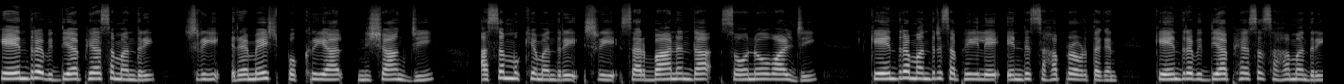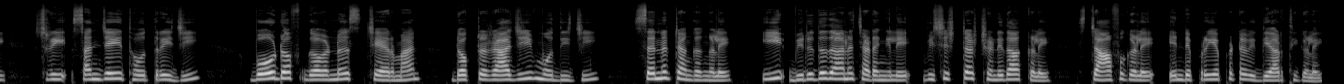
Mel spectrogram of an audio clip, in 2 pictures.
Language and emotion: Malayalam, neutral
